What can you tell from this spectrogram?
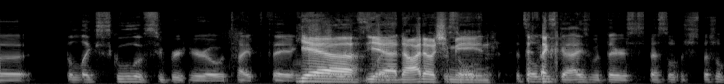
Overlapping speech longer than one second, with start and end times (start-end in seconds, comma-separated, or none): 2.9-5.6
